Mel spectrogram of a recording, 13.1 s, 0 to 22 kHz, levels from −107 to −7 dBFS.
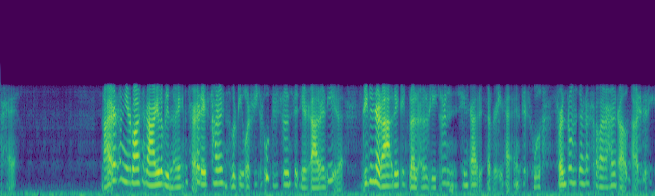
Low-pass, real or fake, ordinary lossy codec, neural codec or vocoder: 3.6 kHz; fake; none; autoencoder, 22.05 kHz, a latent of 192 numbers a frame, VITS, trained on many speakers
